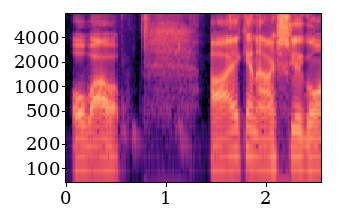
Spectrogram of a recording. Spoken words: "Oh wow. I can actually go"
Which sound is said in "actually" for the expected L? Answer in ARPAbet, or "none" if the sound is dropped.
L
